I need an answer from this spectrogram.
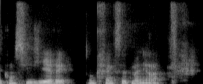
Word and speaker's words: consigliere: Ah par contre, je ne connais pas l'histoire derrière effectivement, mais rien que la manière de l'écrire, ça tu le prononcerais consiglière et c'est pas ça, c'est consigliere, donc rien que cette manière-là.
